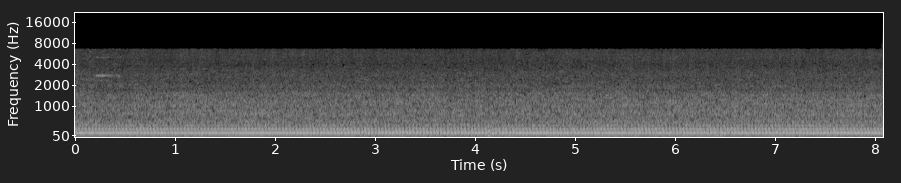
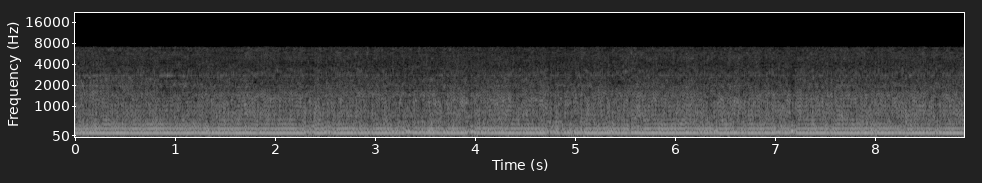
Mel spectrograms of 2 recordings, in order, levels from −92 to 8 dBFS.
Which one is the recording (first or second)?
first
